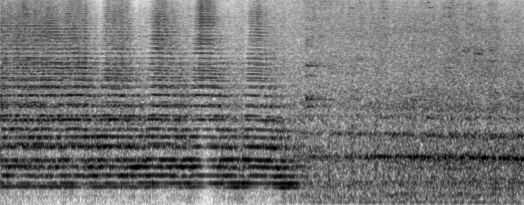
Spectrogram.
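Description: BNSF freight locomotive's air horn sounding one long blast as the train approaches, cutting off about three seconds in. The double-stack container train's wheels then keep rolling loudly past on the rails.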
